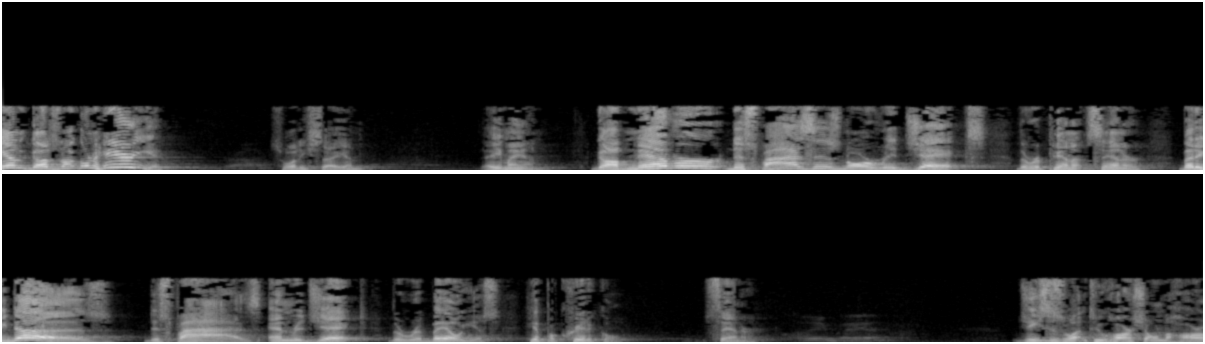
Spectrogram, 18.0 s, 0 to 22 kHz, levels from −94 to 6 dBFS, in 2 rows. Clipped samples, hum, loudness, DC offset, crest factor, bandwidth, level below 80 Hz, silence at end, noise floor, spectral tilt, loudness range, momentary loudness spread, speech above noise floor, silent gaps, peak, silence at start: under 0.1%; none; -20 LUFS; under 0.1%; 20 dB; 8.8 kHz; -68 dBFS; 0 s; -79 dBFS; -3.5 dB/octave; 16 LU; 20 LU; 58 dB; none; -2 dBFS; 0 s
